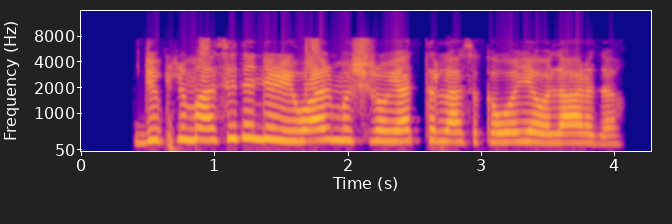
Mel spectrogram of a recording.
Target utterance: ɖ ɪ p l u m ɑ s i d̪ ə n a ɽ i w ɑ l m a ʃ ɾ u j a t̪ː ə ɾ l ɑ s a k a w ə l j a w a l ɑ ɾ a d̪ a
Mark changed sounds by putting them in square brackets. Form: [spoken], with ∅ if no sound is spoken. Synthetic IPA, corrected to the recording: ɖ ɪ p l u m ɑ s i d̪ ə n a ɽ i w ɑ l m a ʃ ɾ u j a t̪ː ə ɾ l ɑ s a k a w ə l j a w a l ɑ ɾ a d̪ a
